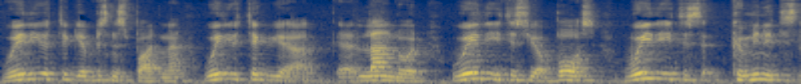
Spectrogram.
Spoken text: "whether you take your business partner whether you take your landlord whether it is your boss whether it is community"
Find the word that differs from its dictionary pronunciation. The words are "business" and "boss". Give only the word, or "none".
business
